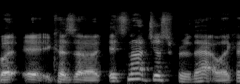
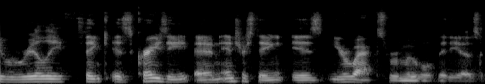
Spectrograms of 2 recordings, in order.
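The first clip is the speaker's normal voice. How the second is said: usual speaking voice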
